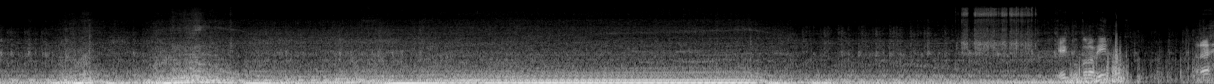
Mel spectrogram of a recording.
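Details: 1991 Ford Explorer turbo diesel cold start after sitting since July 2016, fuel system primed and battery charged: fires after a short crank into a steady, even diesel rumble under heavy wind; injector return lines later found leaking diesel.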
